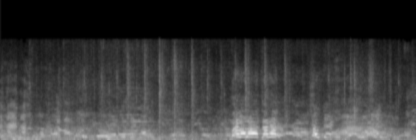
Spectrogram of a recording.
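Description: Several voices calling and shouting during a wheelchair basketball game, loudest in a burst of high shouts about three and a half seconds in, with a few short knocks.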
